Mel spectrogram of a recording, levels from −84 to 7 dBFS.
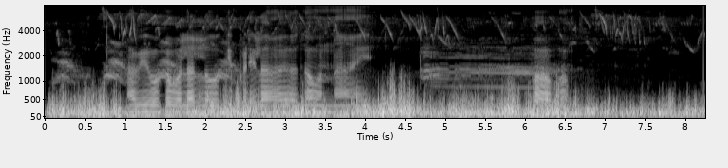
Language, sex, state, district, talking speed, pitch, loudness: Telugu, male, Andhra Pradesh, Sri Satya Sai, 60 wpm, 90 Hz, -18 LUFS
